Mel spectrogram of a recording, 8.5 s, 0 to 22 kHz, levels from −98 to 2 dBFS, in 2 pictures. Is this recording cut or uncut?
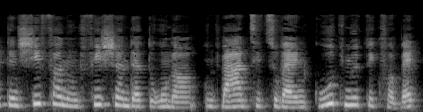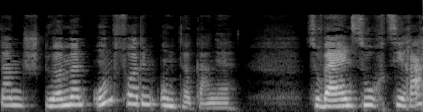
uncut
